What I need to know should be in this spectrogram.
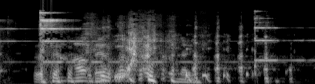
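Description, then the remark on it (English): A bright bell rings twice, its clear high tone lingering, while people laugh and chuckle over the first ring. “Wait, I'm going to do the bell for that.”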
